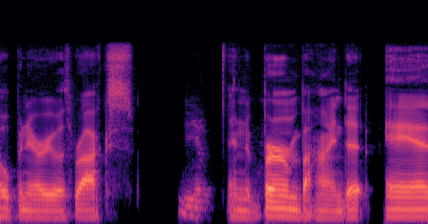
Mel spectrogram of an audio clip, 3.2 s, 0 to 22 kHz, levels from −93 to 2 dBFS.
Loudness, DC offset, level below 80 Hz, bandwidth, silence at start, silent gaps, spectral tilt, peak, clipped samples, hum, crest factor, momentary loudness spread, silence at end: -27 LUFS; under 0.1%; -54 dBFS; 11.5 kHz; 0 s; 1.05-1.32 s; -5 dB/octave; -8 dBFS; under 0.1%; none; 20 dB; 17 LU; 0 s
